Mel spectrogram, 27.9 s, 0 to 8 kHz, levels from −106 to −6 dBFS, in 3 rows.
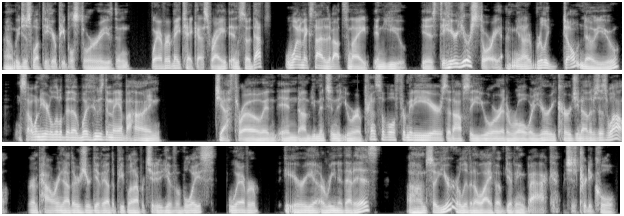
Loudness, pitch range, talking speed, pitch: -18 LUFS, 75-90 Hz, 235 wpm, 80 Hz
